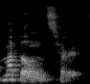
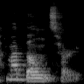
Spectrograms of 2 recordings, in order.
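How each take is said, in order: First: Whispered, pained aside; hushed repeat. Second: Said in the usual way. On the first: Real, not acted. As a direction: murmura cansada: «My bones hurt» casi sin voz.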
